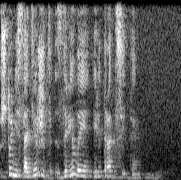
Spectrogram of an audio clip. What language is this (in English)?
Russian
